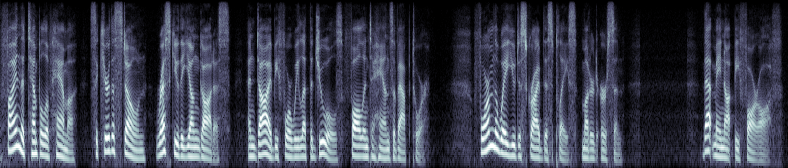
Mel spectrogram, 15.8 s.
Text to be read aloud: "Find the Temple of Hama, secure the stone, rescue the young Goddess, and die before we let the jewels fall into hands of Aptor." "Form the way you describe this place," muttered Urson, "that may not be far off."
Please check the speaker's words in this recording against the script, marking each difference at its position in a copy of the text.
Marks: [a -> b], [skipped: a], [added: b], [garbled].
"Find the Temple of Hama, secure the stone, rescue the young Goddess, and die before we let the jewels fall into hands of Aptor." "Form the way you describe this place," muttered Urson, "that may not be far off."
